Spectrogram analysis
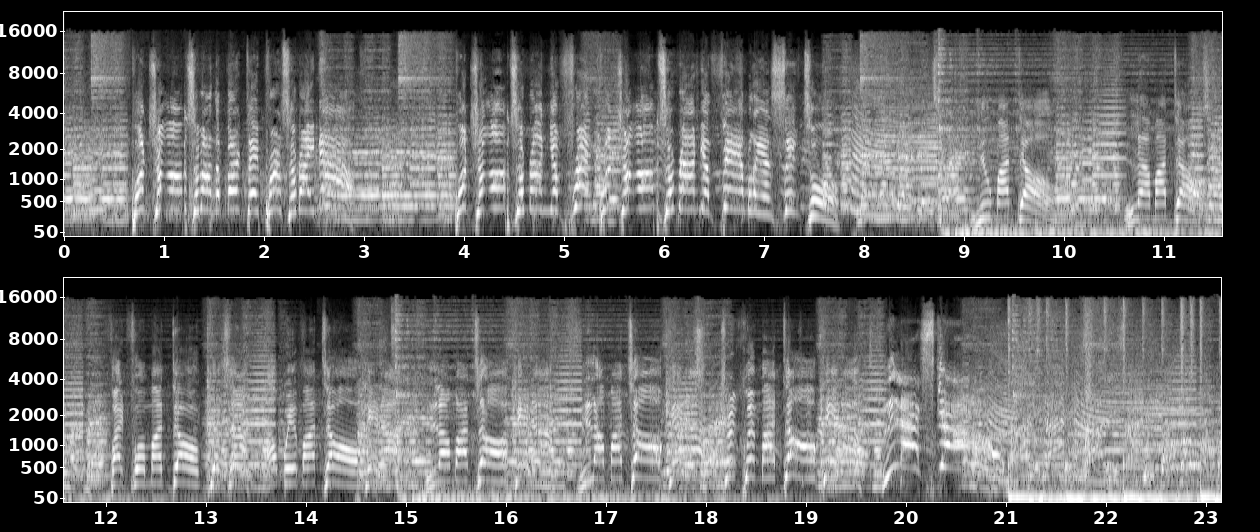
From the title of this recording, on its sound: Tropical Fridayz 11/4/22 (LIVE AUDIO)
